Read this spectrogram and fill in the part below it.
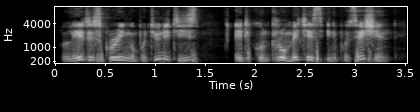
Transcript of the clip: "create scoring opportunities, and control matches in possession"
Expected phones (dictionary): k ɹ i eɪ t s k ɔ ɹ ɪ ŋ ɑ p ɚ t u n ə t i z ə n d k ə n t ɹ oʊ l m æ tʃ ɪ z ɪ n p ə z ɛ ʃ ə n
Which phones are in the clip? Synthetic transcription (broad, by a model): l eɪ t s k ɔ ɪ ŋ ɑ p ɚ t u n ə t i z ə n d k ə n t ɹ oʊ l m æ tʃ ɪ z ɪ n p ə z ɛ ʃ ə n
